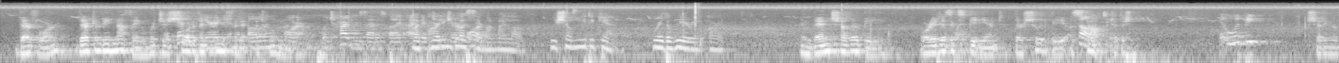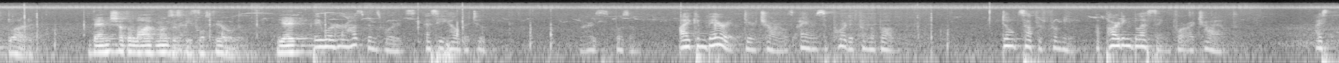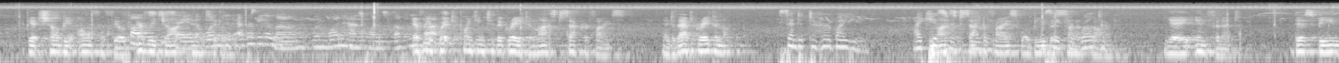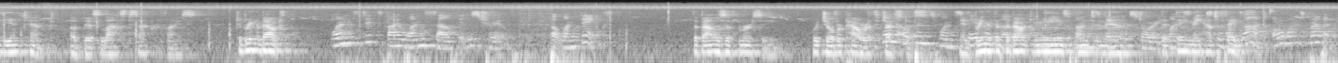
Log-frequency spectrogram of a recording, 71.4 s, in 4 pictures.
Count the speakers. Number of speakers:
three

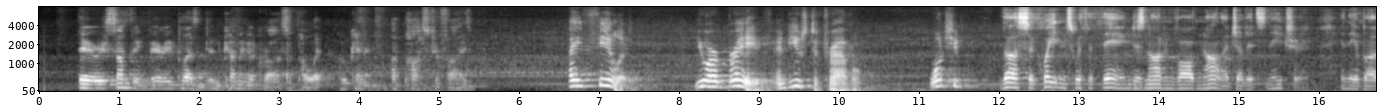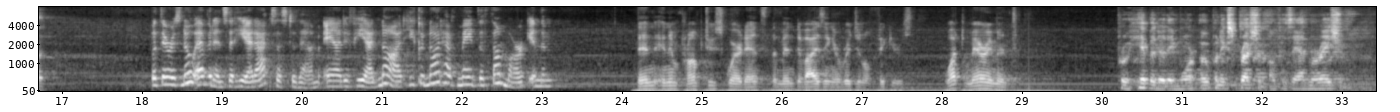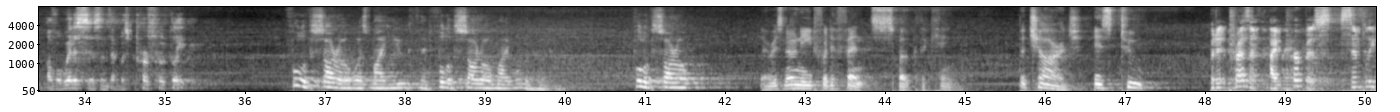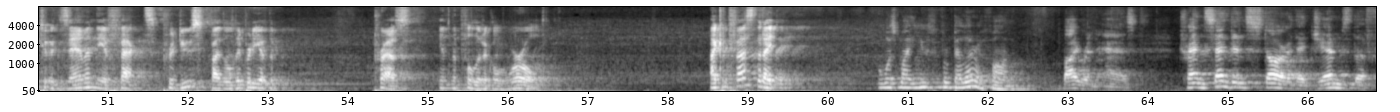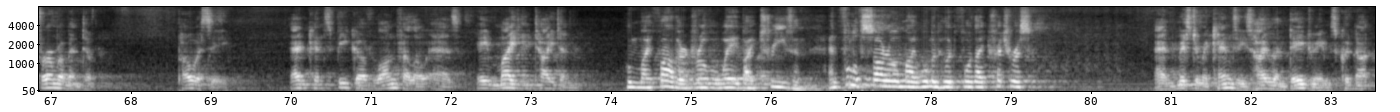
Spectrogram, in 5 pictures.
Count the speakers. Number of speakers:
nine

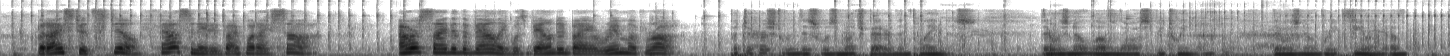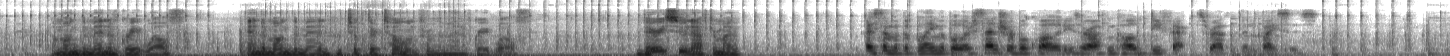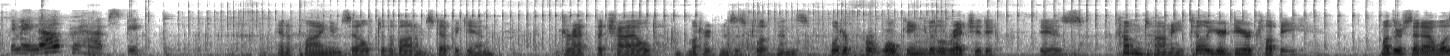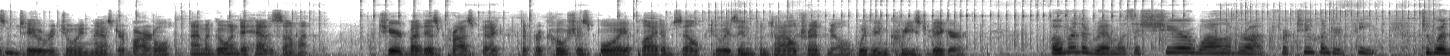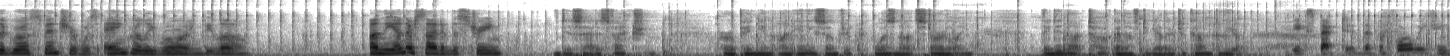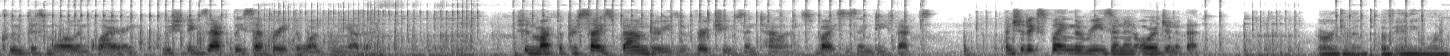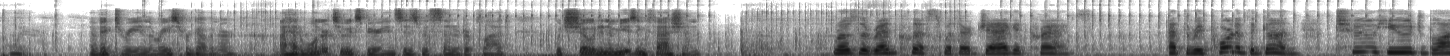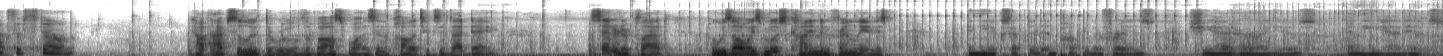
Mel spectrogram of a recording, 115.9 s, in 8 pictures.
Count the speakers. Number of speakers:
five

